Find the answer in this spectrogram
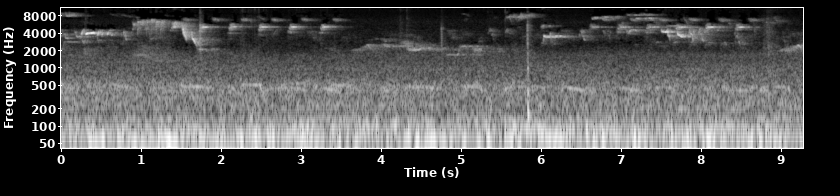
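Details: Long-tailed tits in Grunewald, 20 March 2021, producing a busy stream of high twittering notes and short rattly bursts throughout, with a repeated low soft coo in the background.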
